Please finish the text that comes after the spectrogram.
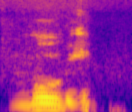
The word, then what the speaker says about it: movie: Por ejemplo, en el caso de la palabra movie, la palabra mu, bueno, la sílaba mu que tienen al principio, suena más fuerte que vi.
